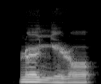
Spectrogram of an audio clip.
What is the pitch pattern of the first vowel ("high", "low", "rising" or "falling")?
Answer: high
